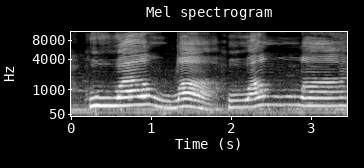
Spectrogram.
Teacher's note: Karena wa huruf sebelumnya berharakat fathah, maka terjadi tafhim pembacaan tebal pada lafaz Allah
